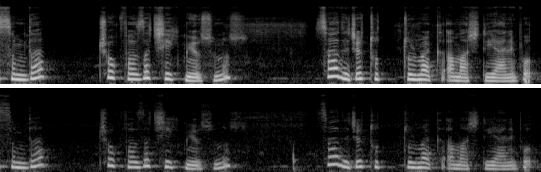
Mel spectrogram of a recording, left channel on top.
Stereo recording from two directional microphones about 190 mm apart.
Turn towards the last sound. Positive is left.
turn(degrees=30)  # may be behind; listen again after turning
